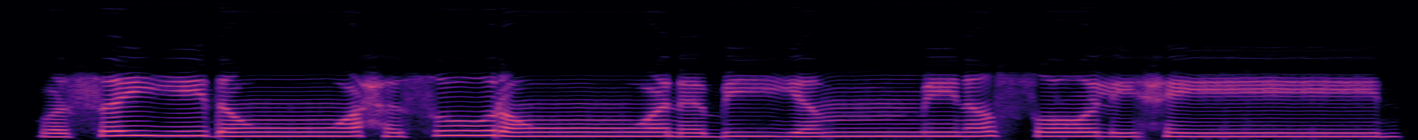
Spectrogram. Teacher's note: सौद को प्रॉपर मुंह को पुर करके पढ़ेंगे, मोटा पढ़ेंगे। हा की आवाज़ को आपने प्रॉपर वाज़ह करना, ठीक है।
